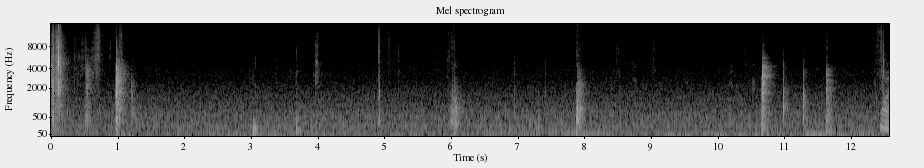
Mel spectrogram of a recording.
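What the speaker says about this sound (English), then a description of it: "I'll shuffle them one more time." Tarot cards snap and riffle in scattered sharp bursts, close by and fairly quiet, separated by pauses of near silence.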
